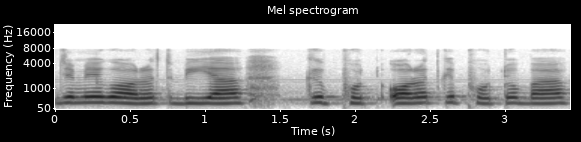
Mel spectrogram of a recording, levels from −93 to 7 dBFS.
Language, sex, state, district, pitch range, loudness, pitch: Bhojpuri, female, Uttar Pradesh, Deoria, 225-245 Hz, -16 LUFS, 230 Hz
